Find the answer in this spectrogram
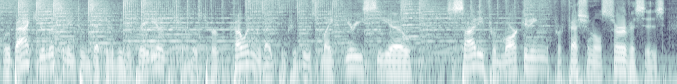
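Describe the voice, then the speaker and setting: A man's voice: sits low, very animated, fast, over music. A man hosting a radio interview show, asking probing questions and cutting in often. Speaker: radio host.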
